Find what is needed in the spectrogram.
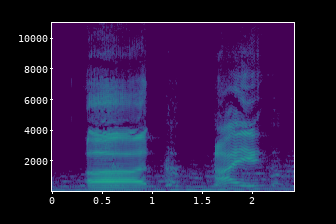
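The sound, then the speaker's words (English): A person imitates a dog barking: two loud, drawn-out, howling woofs separated by a short pause. “Woof, woof, woof, woof, woof, woof.”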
